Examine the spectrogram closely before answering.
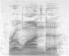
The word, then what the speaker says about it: Rwanda: Yes, Rwanda.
